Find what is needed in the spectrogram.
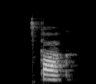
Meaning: gallop
- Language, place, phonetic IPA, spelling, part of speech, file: Russian, Saint Petersburg, [skak], скак, noun, LL-Q7737 (rus)-скак.wav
